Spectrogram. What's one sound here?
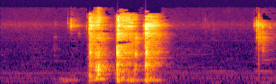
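A woman gasps loudly as if from spicy food.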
